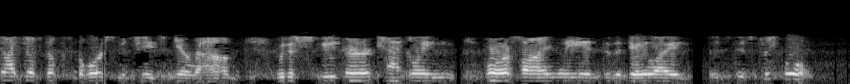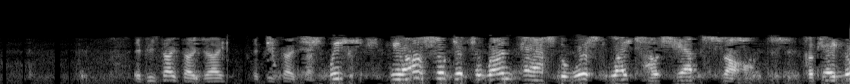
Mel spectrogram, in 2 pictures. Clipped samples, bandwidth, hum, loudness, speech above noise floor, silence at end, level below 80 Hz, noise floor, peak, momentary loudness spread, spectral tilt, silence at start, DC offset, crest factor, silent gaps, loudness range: under 0.1%; 4 kHz; none; -16 LUFS; 35 dB; 0 s; -56 dBFS; -51 dBFS; 0 dBFS; 16 LU; -7.5 dB/octave; 0 s; under 0.1%; 16 dB; none; 8 LU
